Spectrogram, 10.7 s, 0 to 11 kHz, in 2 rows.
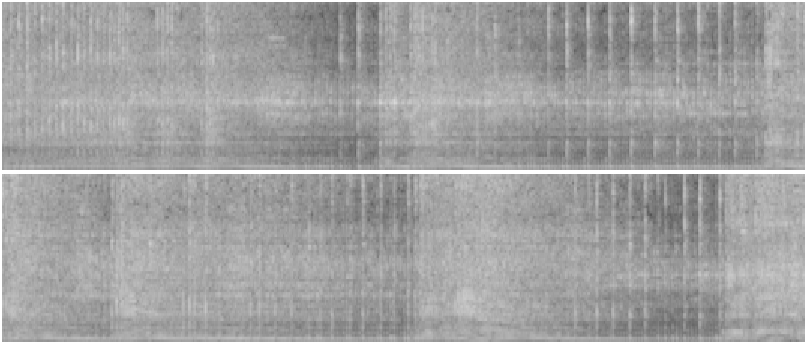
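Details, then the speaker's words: Stihl MS230 chainsaw revived, carb had no fuel so air was sucked out to run: crisp two-stroke buzz climbing and falling cleanly through throttle blips, no stumbling or bogging; healthy motor. "so it sounds good too nice healthy healthy motor"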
